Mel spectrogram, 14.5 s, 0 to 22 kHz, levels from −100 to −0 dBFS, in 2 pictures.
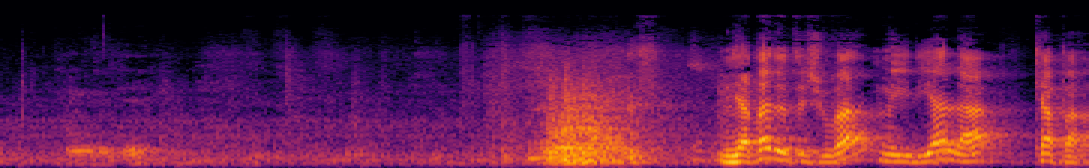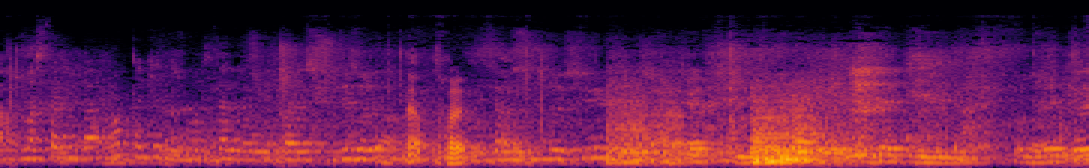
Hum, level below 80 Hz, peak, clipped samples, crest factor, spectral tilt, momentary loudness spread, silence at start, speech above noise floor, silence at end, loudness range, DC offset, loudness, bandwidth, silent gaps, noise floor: none; -66 dBFS; -4 dBFS; under 0.1%; 22 dB; -6.5 dB/octave; 17 LU; 0 s; 23 dB; 0 s; 12 LU; under 0.1%; -25 LUFS; 10.5 kHz; none; -48 dBFS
